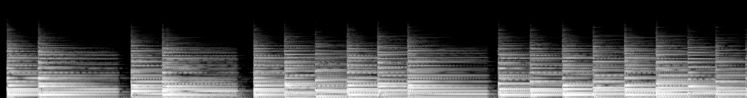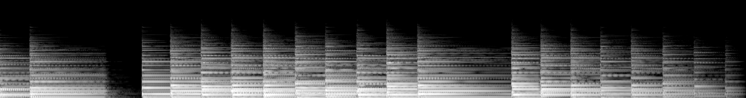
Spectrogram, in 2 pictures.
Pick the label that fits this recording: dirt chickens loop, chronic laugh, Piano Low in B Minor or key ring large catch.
Piano Low in B Minor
